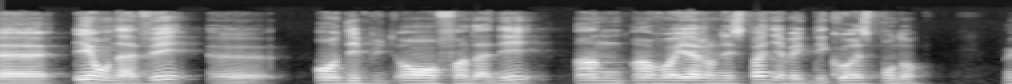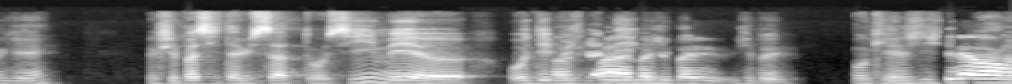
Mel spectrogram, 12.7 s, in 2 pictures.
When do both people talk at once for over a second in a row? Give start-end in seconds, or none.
none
